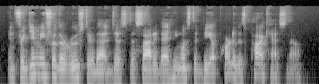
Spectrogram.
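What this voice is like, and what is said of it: Loud, raised speaking voice. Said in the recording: “that's why I'm yelling at you. So if you need to turn your volume down, apologies.”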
